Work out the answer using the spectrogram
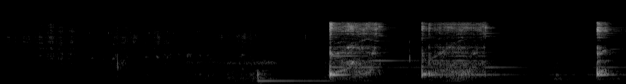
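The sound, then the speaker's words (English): A big knife slices through a pumpkin in a few rough, rasping scrapes. The scrapes come in separate bursts at low level, with quiet stretches between them. “cut with the big knife, that's this guy. Here we go. I kind of sliced off some of the pumpkin.”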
